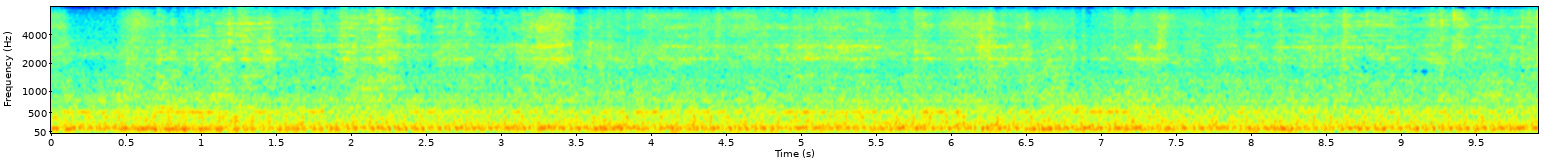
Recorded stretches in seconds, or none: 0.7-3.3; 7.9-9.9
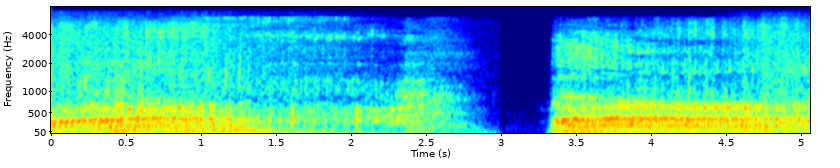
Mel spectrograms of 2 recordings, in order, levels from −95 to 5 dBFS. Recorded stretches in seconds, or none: 0.0-5.1

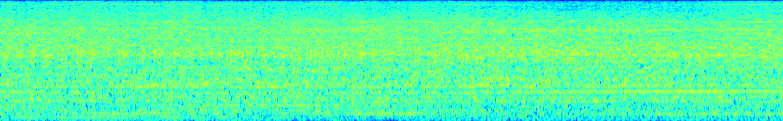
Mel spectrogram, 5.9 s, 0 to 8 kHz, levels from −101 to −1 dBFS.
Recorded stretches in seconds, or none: 0.0-2.1; 3.2-5.9

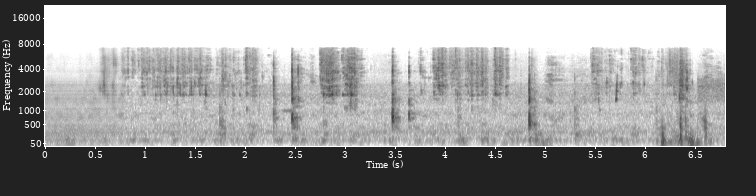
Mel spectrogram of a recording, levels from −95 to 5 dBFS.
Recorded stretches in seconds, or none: 0.8-6.8

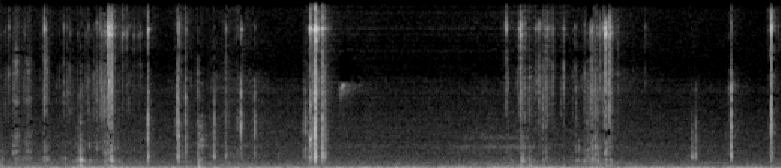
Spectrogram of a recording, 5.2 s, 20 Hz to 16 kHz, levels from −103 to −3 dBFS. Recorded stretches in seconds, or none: 0.0-2.1; 3.8-5.2

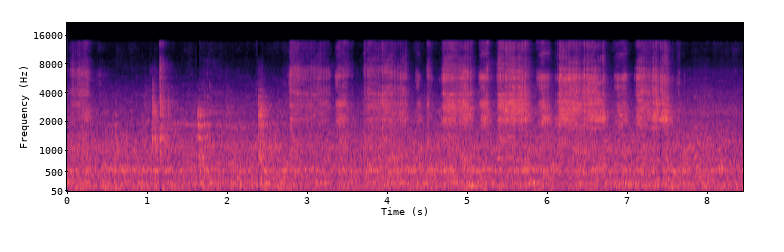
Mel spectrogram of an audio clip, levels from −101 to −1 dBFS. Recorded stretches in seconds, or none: 0.0-1.9; 3.1-8.5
